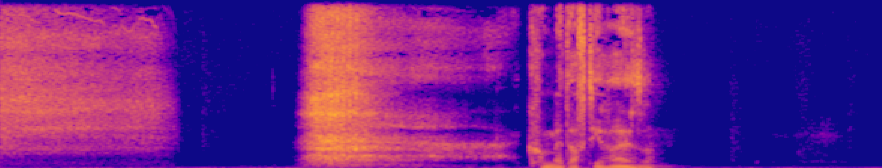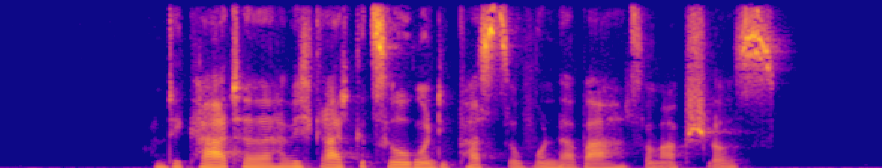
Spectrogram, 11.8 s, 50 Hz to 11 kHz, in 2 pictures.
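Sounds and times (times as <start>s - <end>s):
person taking a deep breath in and out: 0.0s - 1.3s, 2.0s - 3.5s
speech: 3.6s - 4.5s, 6.9s - 11.1s.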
